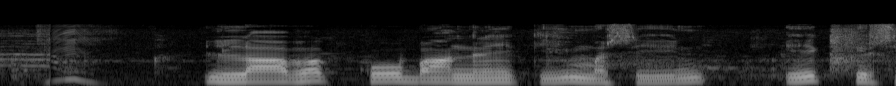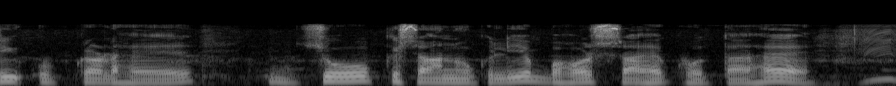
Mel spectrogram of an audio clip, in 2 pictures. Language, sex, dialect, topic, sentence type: Hindi, male, Kanauji Braj Bhasha, agriculture, statement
